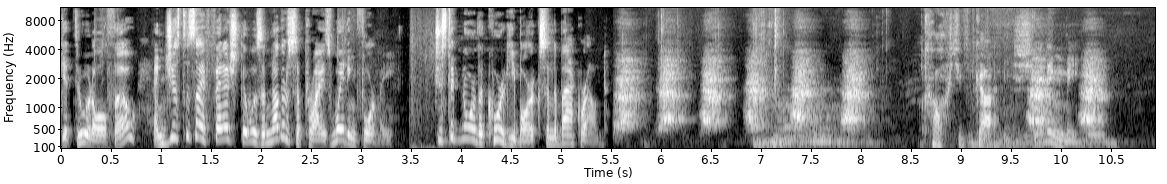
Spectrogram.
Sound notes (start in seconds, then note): 5.5 barking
